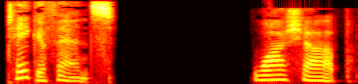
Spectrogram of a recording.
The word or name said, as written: take offense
